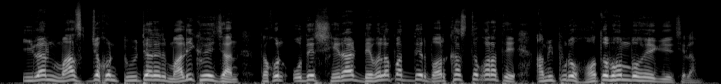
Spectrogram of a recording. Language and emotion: Bengali, surprised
